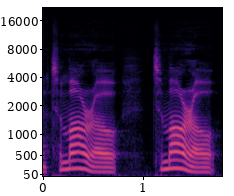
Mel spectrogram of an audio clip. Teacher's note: 注意 tomorrow 那个字母 R，还是要勾舌的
